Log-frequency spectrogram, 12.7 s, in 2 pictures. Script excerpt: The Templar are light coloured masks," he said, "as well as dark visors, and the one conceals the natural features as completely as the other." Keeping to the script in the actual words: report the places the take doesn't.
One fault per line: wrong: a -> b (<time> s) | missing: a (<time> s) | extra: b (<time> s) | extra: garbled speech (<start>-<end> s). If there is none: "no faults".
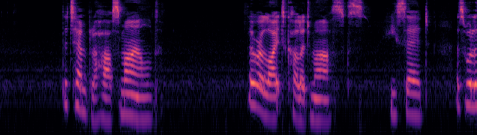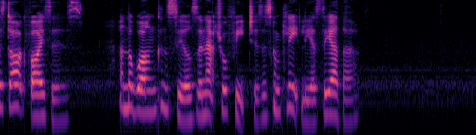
extra: half smiled There (1.3 s)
